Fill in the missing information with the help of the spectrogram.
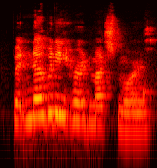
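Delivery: plain reading voice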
